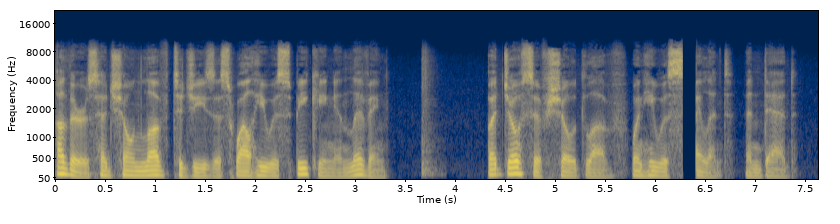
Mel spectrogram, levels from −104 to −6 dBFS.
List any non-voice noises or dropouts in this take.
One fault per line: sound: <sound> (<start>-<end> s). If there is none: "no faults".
sound: thud (3.7-3.9 s)
sound: dropout (6.3-6.4 s)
